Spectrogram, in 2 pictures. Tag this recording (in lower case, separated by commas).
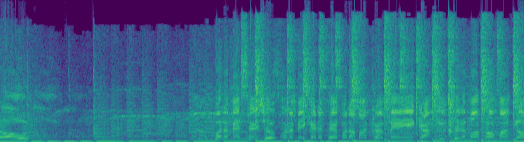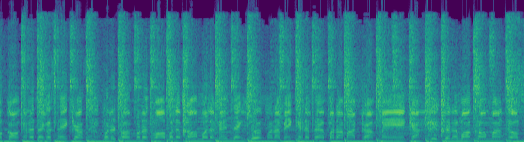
music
